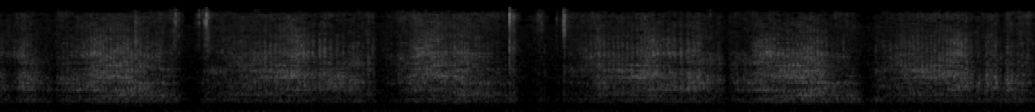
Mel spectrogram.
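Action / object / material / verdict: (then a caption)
scrape / cardboard biscuit box / cardboard / none. An open printed cardboard box with biscuits inside is held in both hands while nails and fingertips rub and scratch along its end and side. The result is a dry, rasping midrange scrape that swells and fades in repeated, unevenly spaced strokes, with faint bright ticks between passes.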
